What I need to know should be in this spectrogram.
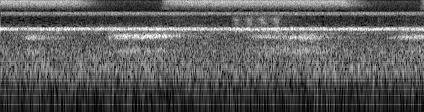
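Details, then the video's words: Crickets in a field setting: a steady, high, unbroken trill layered with shimmering tones that cut out briefly near one and a half seconds and again near four seconds, plus soft, faint chirps underneath. "Cricket Sounds"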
